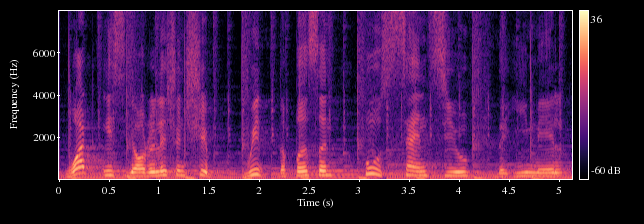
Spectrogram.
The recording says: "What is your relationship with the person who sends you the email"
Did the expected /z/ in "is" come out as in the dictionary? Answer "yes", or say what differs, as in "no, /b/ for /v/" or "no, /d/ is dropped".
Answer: no, /s/ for /z/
